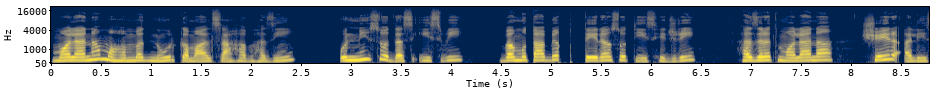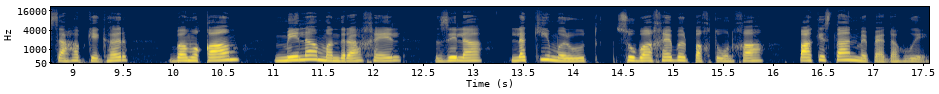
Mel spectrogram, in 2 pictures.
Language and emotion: Urdu, neutral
